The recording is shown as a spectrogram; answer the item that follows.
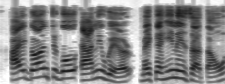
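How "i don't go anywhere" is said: very slow, careful, deliberate English. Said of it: "कैसे बनेगा?".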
